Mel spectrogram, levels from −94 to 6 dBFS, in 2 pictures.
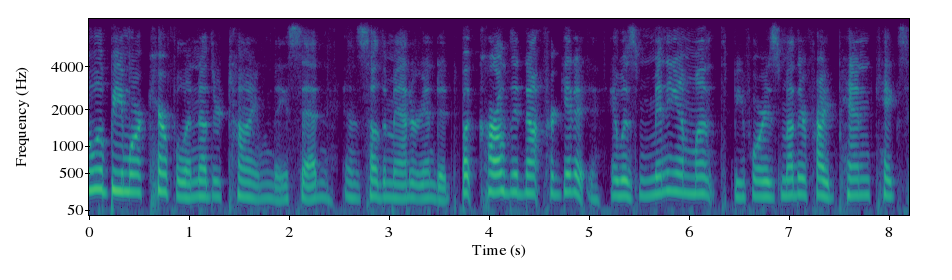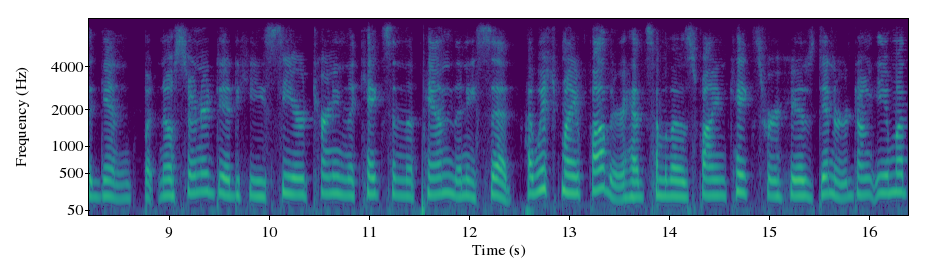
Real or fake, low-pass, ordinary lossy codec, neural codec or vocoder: real; 7.2 kHz; Opus, 24 kbps; none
